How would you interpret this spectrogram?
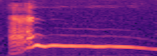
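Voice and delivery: long, high howling wail; dog howl. A narrator's reading. The dog wails in the church, high drawn-out howl. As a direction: let out a dog's high howl, held long. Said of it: "said Winn-Dixie".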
